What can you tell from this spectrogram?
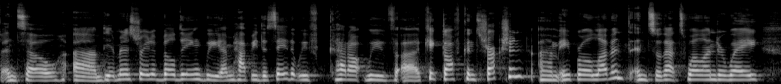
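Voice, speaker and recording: Her tone is dark and mellow, her pitch medium, and her intonation fairly even. The woman moves at a fairly quick pace. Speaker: transit agency staff presenter. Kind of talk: public meeting budget presentation. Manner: fast.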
